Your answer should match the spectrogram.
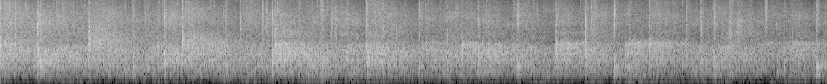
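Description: A crowd applauds steadily, many hands clapping in a dense, continuous patter that holds at an even, fairly loud level throughout, with no speech over it.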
